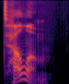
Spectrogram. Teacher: This happens very often with pronouns like he, him, her, and his. When these words appear in the middle of a sentence, native speakers almost always cut off the h sound completely. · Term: the H dropped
